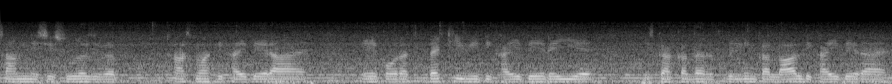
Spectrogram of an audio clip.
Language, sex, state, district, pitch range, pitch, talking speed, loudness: Hindi, male, Rajasthan, Bikaner, 120-130 Hz, 125 Hz, 170 wpm, -17 LUFS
